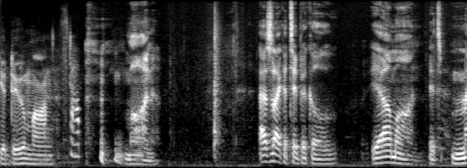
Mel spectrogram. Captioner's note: chuckles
